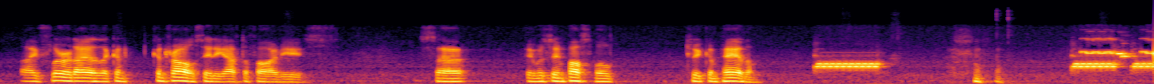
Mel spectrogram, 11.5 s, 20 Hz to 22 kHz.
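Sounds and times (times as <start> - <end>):
speech: 0.2 - 3.2, 4.4 - 6.2, 6.9 - 7.6, 9.7 - 10.1
phone ringtone: 8.2 - 8.9, 10.7 - 11.5.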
